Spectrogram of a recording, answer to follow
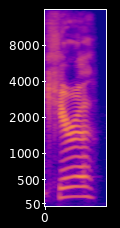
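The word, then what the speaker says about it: Qi'ra: picks up Amelia Clark playing Kira yeah which is spelled the most annoying annoying way with a q q i apostrophe r a what is she a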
